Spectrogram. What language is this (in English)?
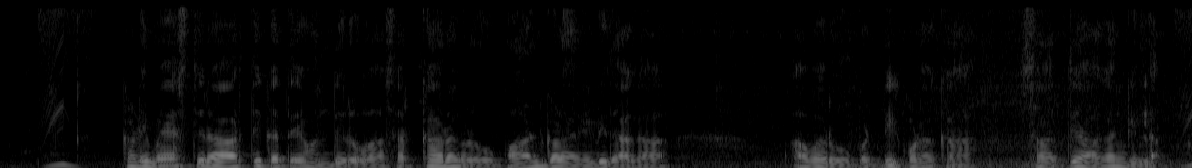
Kannada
